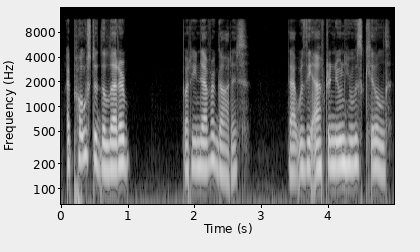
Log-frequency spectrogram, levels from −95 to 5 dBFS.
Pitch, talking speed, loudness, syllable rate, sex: 180 Hz, 190 wpm, -18 LUFS, 6.6 syllables/s, female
